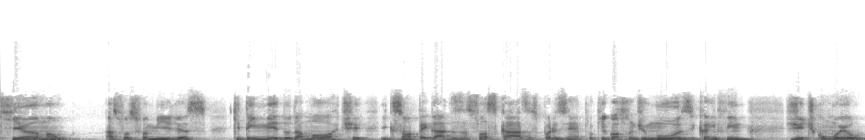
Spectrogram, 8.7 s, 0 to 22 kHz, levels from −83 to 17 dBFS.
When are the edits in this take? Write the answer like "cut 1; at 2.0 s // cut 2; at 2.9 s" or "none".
none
